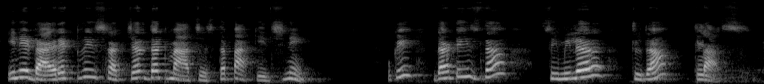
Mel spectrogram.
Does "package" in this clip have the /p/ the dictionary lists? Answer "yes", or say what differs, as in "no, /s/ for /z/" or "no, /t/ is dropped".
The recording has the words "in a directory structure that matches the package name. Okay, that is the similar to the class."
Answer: yes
